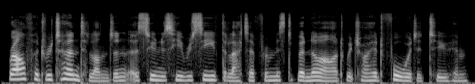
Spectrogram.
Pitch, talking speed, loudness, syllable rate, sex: 185 Hz, 265 wpm, -20 LUFS, 6.6 syllables/s, female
